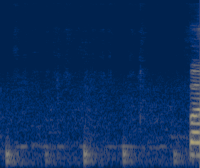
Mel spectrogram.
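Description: Marker pen writing on a whiteboard: a series of short separate strokes as letters are written.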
